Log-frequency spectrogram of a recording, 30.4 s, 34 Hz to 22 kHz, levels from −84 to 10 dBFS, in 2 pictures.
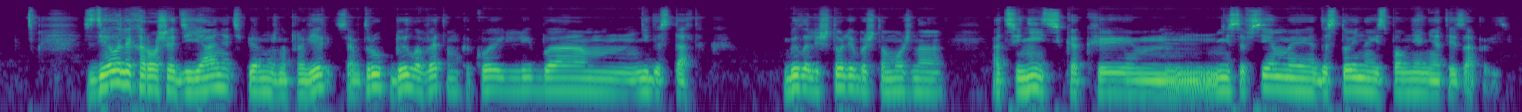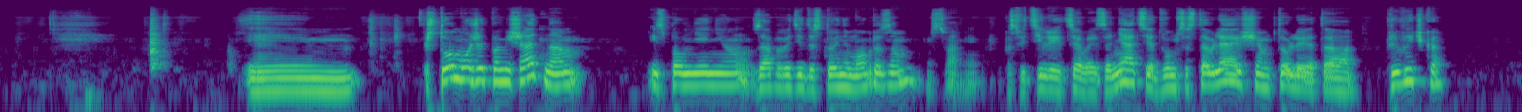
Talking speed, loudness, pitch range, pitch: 95 wpm, -17 LUFS, 115-155 Hz, 130 Hz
